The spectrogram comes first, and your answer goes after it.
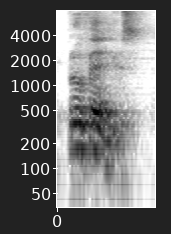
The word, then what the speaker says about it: Provérbios: Alors, il prononce comme ça, on dit proverbius. Au fond, on traîne sous vers là. Parce que c'est syllabe tonique là, c'est qui porte accent. On dit proverbius. Ta proverbius. Alors, pas dit bios. Ok, ou ka dit bios ou bien dit bius.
